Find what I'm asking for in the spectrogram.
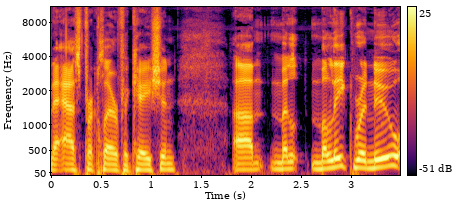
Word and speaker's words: Reneau: Yeah, it's Malik Renew, and I'll tell you one other.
